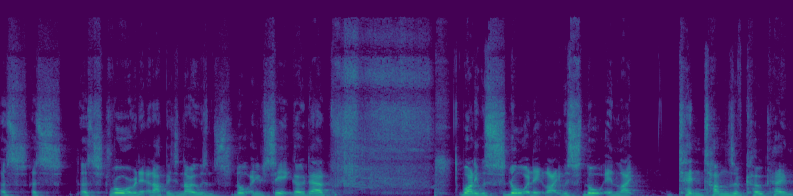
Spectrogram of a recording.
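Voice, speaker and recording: With an English accent, a man speaks fairly quickly in a high voice with ordinary pitch variation. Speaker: podcast host. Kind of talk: casual podcast monologue.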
